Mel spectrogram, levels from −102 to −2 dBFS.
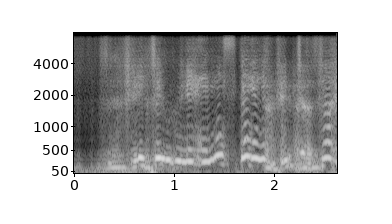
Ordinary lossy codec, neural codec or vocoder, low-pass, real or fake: none; codec, 16 kHz, 0.5 kbps, FreqCodec, smaller model; 7.2 kHz; fake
